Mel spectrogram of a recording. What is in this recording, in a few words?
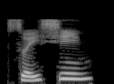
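"遂心", Mandarin Chinese; chinese-flashcards; hsk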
